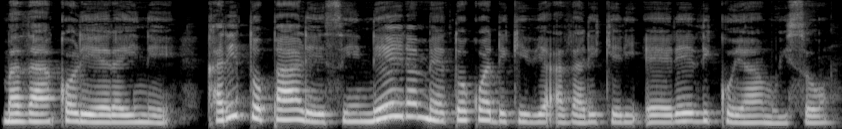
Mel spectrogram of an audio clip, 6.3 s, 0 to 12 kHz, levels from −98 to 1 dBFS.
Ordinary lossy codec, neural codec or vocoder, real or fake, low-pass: none; none; real; none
